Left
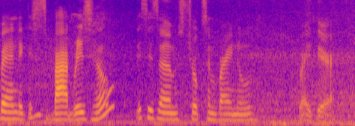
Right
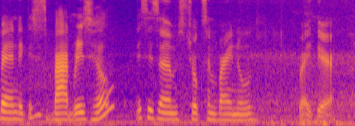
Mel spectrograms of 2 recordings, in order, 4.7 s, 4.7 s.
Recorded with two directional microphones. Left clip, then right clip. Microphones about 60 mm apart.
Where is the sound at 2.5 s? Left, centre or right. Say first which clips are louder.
Right 2 dB; right.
